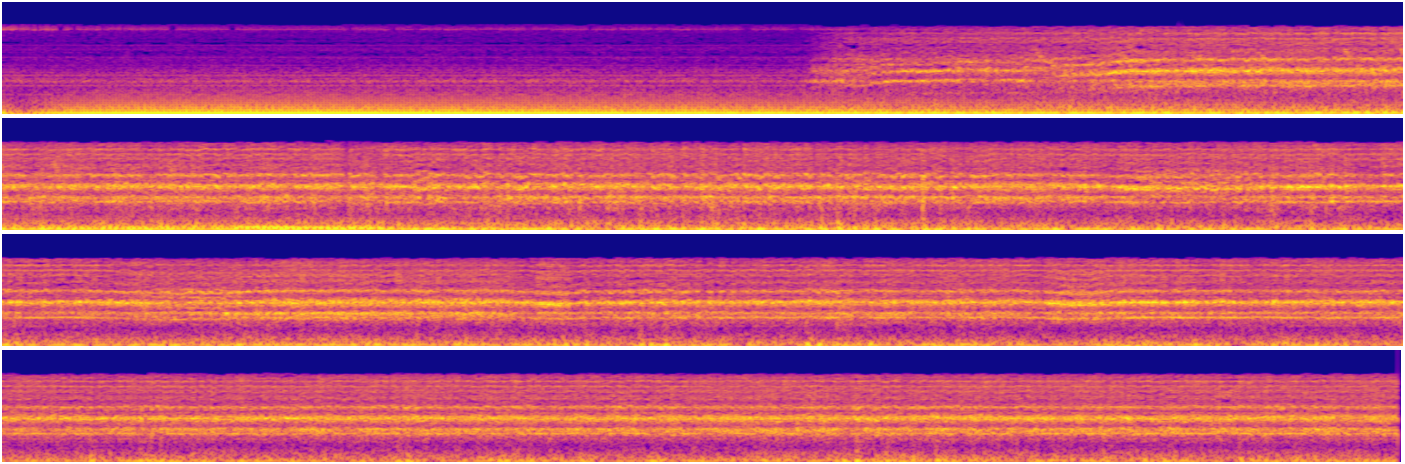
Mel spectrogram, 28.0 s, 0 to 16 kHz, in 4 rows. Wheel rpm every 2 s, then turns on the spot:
0, 0, 150, 230, 230, 220, 220, 220, 230, 230, 230, 240, 230, 230.
none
